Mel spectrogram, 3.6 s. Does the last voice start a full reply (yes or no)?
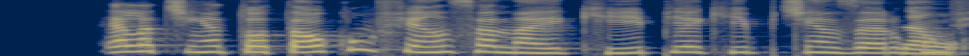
yes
